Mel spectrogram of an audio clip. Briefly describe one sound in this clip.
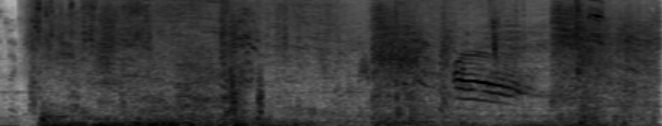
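Electric lightning crackles and buzzes loudly.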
